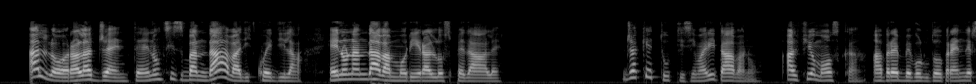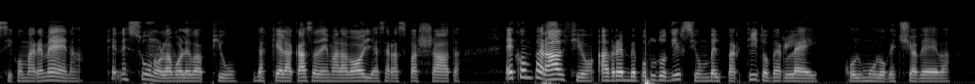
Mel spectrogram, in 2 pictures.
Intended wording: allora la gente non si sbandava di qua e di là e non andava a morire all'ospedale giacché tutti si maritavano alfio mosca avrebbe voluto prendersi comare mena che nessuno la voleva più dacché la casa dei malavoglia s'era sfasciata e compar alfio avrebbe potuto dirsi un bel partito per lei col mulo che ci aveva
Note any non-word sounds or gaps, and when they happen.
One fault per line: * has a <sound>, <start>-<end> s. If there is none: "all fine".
all fine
